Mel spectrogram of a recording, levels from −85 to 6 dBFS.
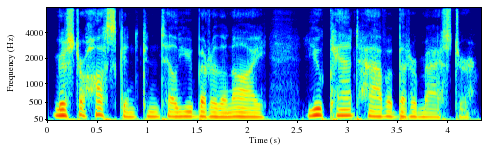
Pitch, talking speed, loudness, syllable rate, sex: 125 Hz, 195 wpm, -18 LUFS, 4.8 syllables/s, male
